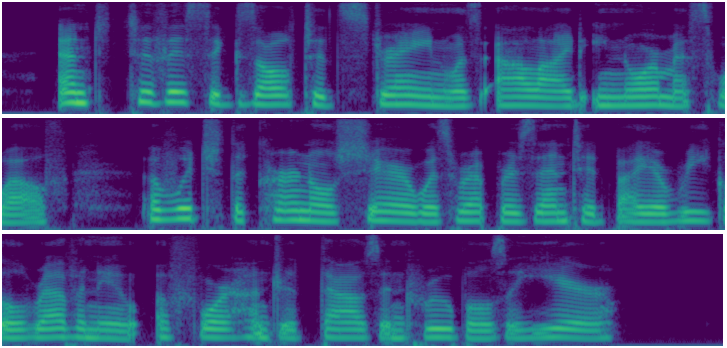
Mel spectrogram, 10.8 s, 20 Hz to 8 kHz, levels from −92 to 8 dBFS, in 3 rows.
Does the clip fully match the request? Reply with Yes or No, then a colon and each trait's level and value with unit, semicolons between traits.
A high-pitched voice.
No: medium, 180 Hz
